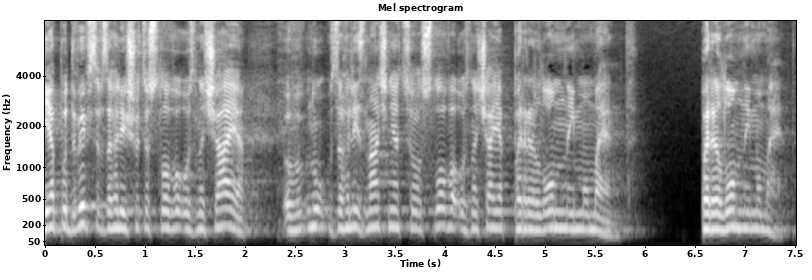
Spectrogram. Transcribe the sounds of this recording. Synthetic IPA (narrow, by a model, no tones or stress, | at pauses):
japɔd̪ɪʋɪwsʲɐwzɐɦɐlʲiʃt͡ʃɔsʲɛslˠɔʋɔɔznɐt͡ʃɑjɛnuwzɐɦɐlʲiznɑt͡ʃenʲːɐt͡sʲɔɦɔslˠɔʋɐʔɔznɐt͡ʃɑjɛpeɾelˠɔmnɪjmɔmɛnt̪ | peɾelˠɔmnɪjmɔmɛnt̪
